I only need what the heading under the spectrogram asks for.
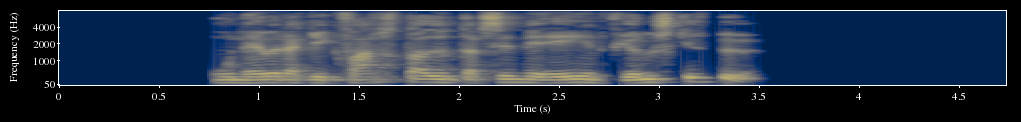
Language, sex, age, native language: Icelandic, male, 20-29, Icelandic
